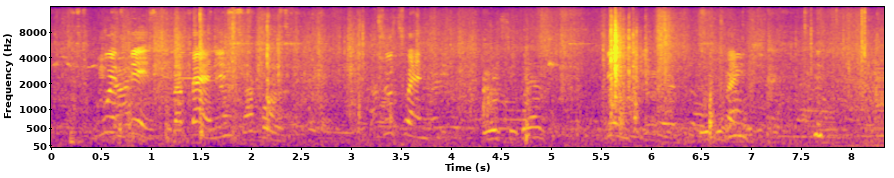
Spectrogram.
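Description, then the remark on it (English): The outdoor Campo di Fiori market being set up in the morning: scattered knocks and clatter, indistinct voices in the background, and pigeons cooing, all at a steady moderate level. “So we're at Campo di Fiori Market right now.”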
